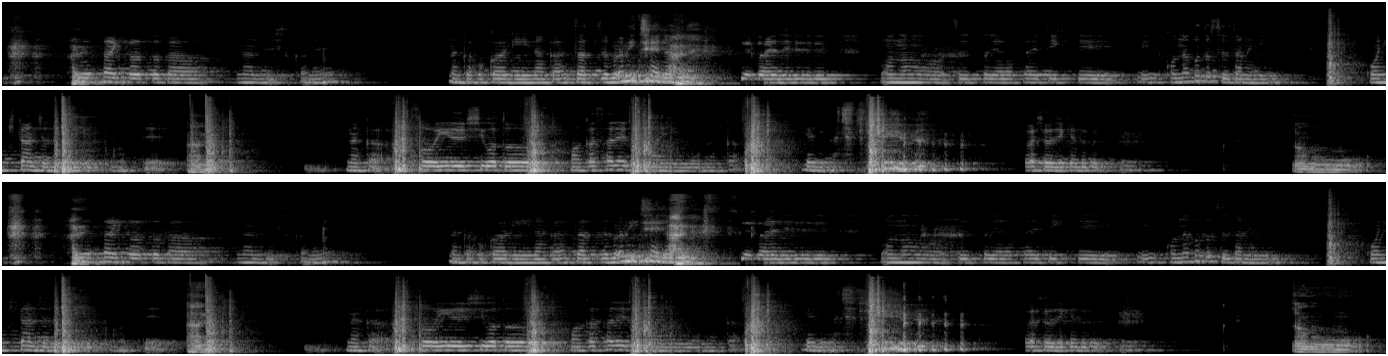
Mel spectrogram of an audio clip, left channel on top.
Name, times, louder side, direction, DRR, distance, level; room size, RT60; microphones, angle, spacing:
voice 1, 0.1-0.9 6.7-7.1 15.7-16.0 23.4-23.5 26.7-27.5, right 2 dB, 80° right, 8 dB, 1.6 m, -28 dB
voice 2, 0.7-3.4 4.5-6.8 7.4-8.5 8.8-12.8 13.7-15.4 16.9-17.7 18.0-21.2 21.8-23.1 24.1-25.2, left 1 dB, 45° left, 2 dB, 3.4 m, -31 dB
sound 1, 13.3-13.4 14.4-14.6 14.9-15.0 15.7-16.2 17.7-18.1 19.1-19.3 20.1-20.6 21.3-21.6 22.5-22.7, left 1 dB, 5° left, 0.9 m, -23 dB
29.5 x 21.0 x 5.4 m, 0.93 s
head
